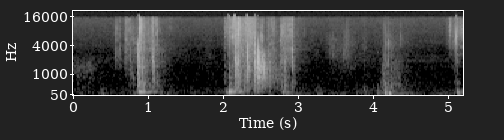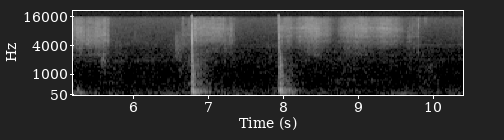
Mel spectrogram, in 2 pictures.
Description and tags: Transparency sheet, plastic sheet handling
Handling a plastic transparency sheet
plastic, transparency, sheet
